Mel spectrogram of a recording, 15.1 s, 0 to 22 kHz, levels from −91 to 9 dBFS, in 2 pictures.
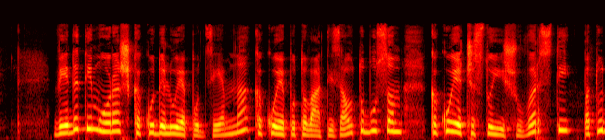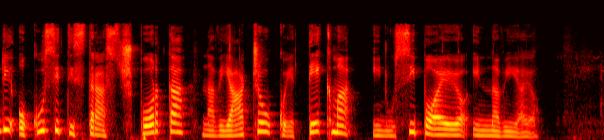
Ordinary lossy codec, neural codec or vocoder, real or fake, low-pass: MP3, 64 kbps; none; real; 10.8 kHz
